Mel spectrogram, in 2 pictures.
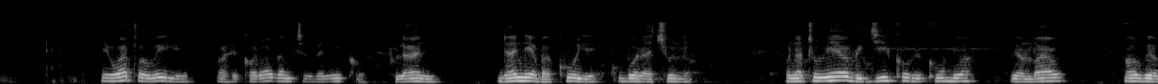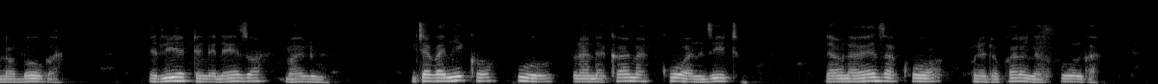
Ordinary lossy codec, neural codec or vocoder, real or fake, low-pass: MP3, 48 kbps; codec, 16 kHz, 2 kbps, FunCodec, trained on Chinese and English, 25 frames a second; fake; 7.2 kHz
